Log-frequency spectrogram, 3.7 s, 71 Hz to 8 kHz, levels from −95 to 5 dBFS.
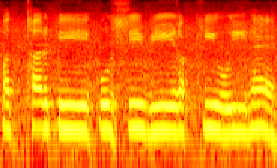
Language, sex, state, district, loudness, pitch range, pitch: Hindi, male, Haryana, Rohtak, -16 LUFS, 200-215 Hz, 210 Hz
